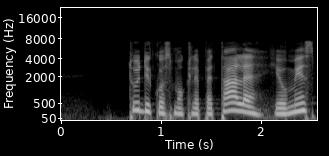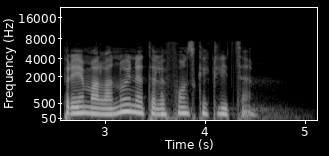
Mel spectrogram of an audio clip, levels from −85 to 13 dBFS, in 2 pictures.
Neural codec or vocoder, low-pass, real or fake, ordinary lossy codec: none; 7.2 kHz; real; none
